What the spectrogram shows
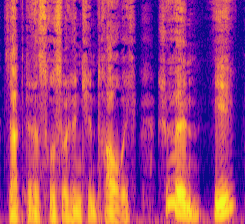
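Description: A man doing a small hoarse trunk-dog. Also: low voice, wildly swooping pitch, darkish tone, no room sound, clean studio sound, heavily acted. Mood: wistful. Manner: slow, sighing. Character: small male trunk-dog creature, wistful.

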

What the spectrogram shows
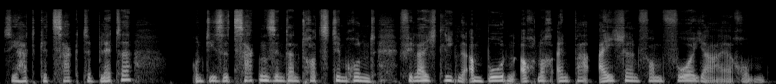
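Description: A man doing a quiet, clever little boy. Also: fairly high pitch, moderate pace, vocal fry, breathy edge, no room sound, studio quality, pitched above the performer's own voice, exaggerated voice. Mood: shy. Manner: soft-spoken.

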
